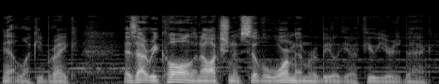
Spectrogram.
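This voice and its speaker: An actor playing a popular history professor in a radio drama, with a measured, theatrical way of lecturing. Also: male voice, extremely low pitch, soft background music. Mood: polite, guarded. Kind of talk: modern radio drama acting.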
